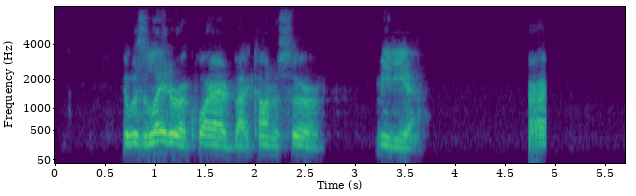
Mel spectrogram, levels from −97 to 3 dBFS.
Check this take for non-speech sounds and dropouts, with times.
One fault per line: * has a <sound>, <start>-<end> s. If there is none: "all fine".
* has a laugh, 4.7-4.9 s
